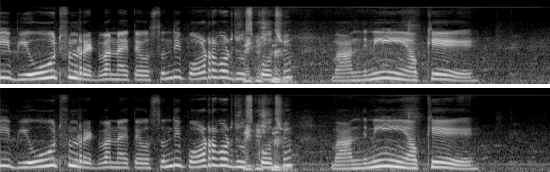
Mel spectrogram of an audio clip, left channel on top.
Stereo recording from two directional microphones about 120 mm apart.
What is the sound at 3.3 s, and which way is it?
Speech, 50° right (ahead or behind).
